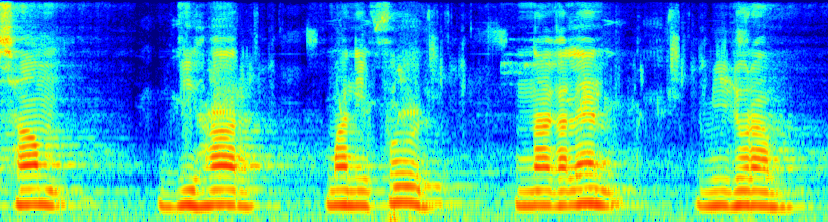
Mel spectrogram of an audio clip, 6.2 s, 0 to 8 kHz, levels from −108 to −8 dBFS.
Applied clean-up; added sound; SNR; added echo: neural separator model SepFormer DNS4.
